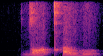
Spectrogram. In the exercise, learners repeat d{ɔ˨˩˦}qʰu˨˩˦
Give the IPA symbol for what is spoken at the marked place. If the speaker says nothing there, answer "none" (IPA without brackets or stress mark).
ɔ˨˩˦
